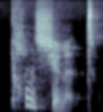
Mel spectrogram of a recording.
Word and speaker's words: consulate: Amit has the word consulate. Consulate. Consulate. So stress syllable, first one, consulate.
